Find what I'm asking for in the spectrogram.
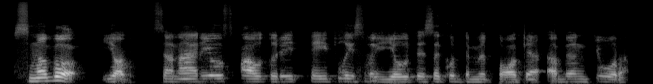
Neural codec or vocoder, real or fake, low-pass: codec, 44.1 kHz, 2.6 kbps, DAC; fake; 19.8 kHz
